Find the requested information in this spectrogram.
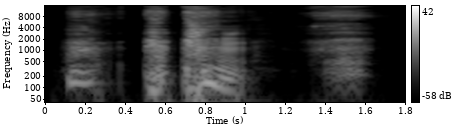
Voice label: old man; Fruity Burst 2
